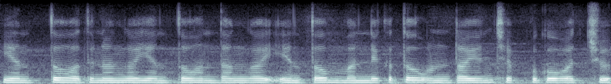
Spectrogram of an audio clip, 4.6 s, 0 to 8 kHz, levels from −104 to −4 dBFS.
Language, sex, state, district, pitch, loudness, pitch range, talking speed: Telugu, female, Andhra Pradesh, Chittoor, 185 Hz, -14 LUFS, 180-190 Hz, 105 wpm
